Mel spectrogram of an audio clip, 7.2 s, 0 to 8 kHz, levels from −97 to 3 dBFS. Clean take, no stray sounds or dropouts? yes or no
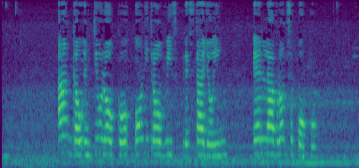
yes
